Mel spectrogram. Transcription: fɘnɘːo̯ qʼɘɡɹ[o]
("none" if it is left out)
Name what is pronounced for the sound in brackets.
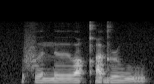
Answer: u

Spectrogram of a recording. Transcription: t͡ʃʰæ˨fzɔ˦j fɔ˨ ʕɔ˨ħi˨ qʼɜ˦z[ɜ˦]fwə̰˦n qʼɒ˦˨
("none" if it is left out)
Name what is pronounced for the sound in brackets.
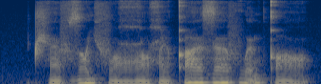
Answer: ɜ˦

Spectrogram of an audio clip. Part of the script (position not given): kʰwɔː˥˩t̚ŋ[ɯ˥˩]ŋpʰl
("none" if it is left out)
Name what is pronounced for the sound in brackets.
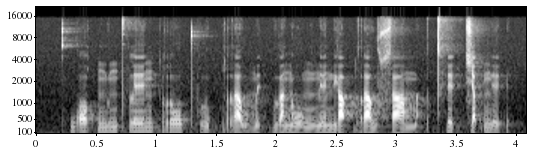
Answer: ɯ˥˩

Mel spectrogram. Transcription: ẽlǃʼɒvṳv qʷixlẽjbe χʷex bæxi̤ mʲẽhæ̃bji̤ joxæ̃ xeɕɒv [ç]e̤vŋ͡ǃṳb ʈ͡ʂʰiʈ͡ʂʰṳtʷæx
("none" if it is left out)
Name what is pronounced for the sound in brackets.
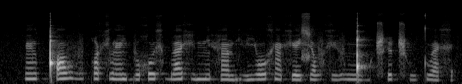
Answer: x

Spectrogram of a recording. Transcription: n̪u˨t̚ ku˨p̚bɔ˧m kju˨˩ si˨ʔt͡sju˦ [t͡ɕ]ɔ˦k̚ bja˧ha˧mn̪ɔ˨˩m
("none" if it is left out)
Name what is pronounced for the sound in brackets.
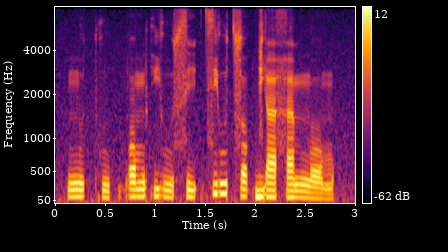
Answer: t͡s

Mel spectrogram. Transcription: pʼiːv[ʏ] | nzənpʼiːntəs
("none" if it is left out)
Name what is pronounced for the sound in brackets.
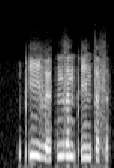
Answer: ʏ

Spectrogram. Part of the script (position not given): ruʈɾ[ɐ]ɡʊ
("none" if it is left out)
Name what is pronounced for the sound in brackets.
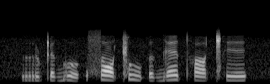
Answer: ə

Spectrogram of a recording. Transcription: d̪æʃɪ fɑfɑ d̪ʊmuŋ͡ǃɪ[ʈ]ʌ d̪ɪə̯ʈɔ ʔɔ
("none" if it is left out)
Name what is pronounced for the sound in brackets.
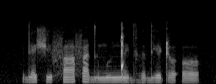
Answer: dʱ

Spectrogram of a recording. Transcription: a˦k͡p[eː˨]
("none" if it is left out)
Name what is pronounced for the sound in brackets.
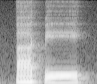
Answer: eː˨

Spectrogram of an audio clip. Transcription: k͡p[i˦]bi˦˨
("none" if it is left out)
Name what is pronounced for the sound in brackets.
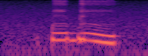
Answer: i˦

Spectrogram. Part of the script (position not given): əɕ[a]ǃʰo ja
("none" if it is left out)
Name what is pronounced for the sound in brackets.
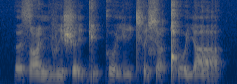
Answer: ɑ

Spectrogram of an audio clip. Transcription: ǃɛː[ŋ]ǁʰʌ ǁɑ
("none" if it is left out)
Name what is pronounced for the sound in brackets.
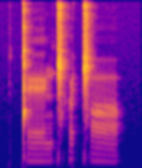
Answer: ŋ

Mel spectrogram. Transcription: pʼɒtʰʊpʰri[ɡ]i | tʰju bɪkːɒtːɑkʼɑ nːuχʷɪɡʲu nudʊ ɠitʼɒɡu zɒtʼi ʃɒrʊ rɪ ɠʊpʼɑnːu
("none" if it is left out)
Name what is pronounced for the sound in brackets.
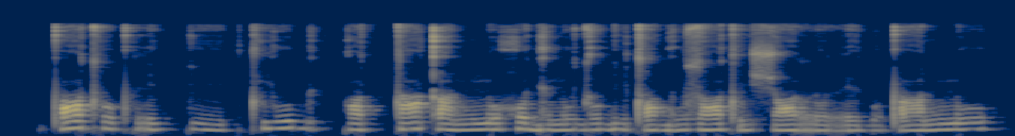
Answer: kː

